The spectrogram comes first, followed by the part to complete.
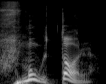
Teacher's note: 2 syllables. 1 main stress in the beginning and a secondary stress.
